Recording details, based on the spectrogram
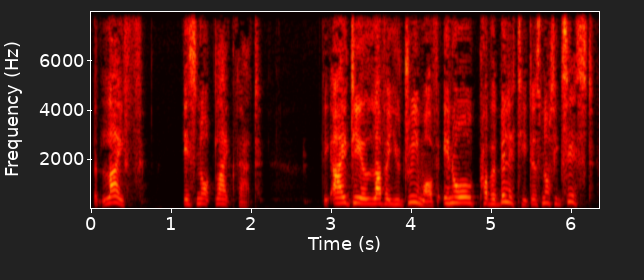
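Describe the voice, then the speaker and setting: An actress playing a grave, practical middle-aged British mother in a period radio drama, speaking in measured, earnest, formal phrases. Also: medium pitch, no room sound, clean studio sound, natural voice. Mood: gentle, grave. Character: grave, pragmatic widowed mother guarding her daughters.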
